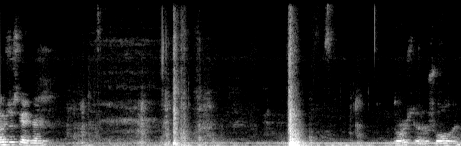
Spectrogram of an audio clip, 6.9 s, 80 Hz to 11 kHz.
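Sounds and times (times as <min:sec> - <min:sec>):
speech: 0:00.0 - 0:02.7, 0:05.9 - 0:06.9
door swinging shut with a solid thud: 0:02.6 - 0:03.0, 0:04.3 - 0:04.8.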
